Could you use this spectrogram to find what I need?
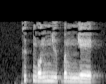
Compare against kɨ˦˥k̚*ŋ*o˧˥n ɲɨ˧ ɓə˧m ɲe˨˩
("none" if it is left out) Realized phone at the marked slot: ŋ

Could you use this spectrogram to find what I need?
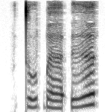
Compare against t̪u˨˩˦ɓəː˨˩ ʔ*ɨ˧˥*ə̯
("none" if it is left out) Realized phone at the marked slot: ɨ˧˥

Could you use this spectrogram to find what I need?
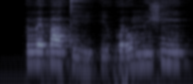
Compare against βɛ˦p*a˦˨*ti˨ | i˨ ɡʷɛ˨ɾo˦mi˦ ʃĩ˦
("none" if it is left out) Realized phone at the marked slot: a˦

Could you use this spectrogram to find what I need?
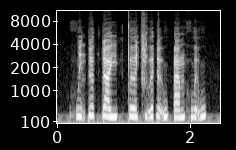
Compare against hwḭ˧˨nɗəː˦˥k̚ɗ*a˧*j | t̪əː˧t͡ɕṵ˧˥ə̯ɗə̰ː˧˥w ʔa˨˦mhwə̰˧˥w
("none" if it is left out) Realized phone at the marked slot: a˧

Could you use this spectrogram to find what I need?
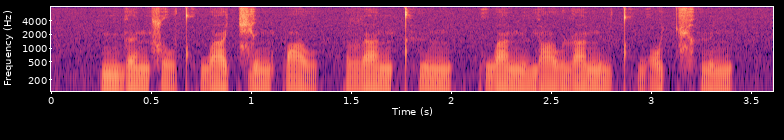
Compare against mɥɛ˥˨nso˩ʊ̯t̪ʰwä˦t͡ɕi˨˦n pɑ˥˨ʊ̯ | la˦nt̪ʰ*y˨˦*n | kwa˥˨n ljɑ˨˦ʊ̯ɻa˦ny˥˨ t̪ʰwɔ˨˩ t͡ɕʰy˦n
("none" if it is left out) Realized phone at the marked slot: y˥˨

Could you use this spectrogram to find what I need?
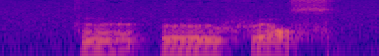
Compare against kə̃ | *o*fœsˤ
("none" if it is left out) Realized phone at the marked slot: ɵ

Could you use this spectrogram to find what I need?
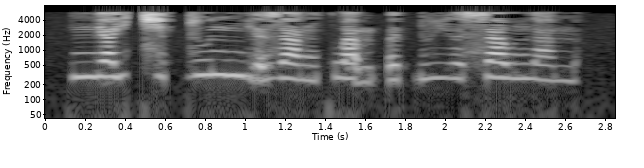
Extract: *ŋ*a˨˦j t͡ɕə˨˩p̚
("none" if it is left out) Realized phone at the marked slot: ɲ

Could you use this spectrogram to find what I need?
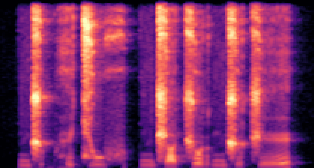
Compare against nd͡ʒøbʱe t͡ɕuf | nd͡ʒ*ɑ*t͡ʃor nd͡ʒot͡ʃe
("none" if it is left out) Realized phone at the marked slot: ɑ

